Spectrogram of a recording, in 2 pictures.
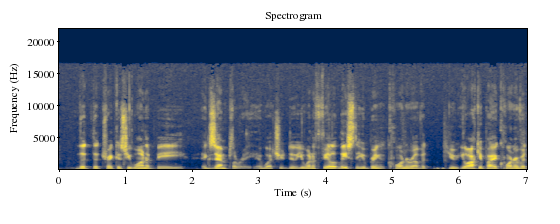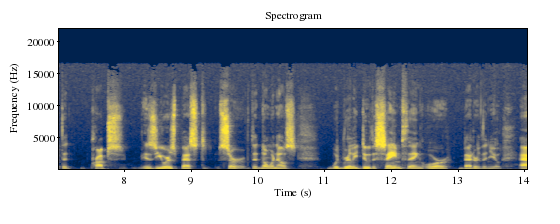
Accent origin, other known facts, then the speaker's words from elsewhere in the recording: Pennsylvania, United States; also born or lived in New Jersey; Yeah, I grew up in Pennsylvania and notably New Jersey.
